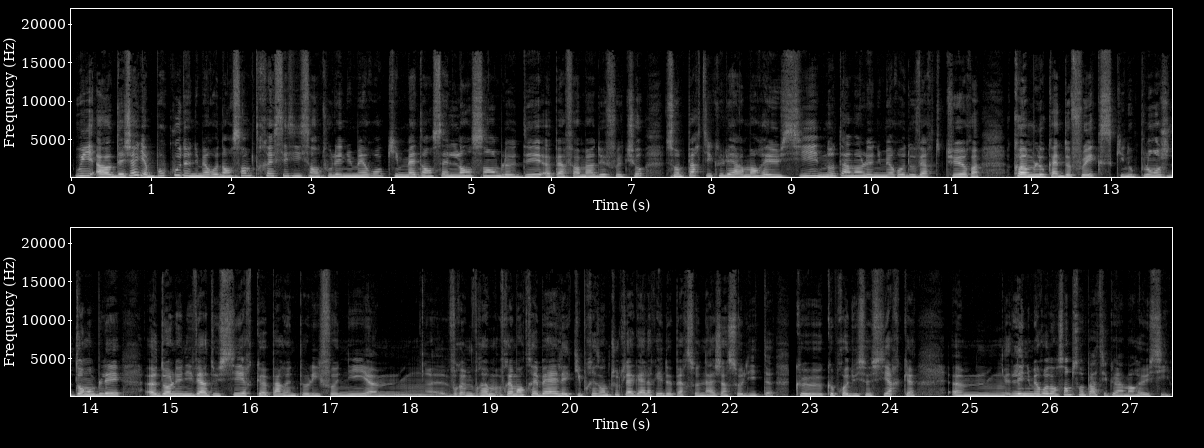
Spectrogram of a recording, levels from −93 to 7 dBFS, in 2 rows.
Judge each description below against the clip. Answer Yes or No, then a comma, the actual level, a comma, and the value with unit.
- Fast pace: No, average, 170 wpm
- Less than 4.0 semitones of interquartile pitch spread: Yes, average, 2.9 semitones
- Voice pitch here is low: No, high, 225 Hz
